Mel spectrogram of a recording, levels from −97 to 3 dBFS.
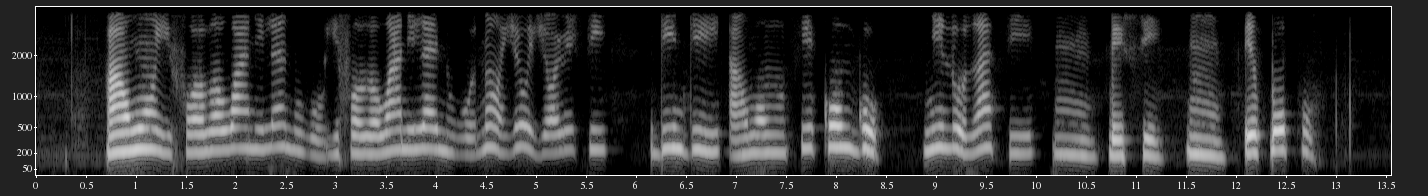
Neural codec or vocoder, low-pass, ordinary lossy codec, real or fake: codec, 44.1 kHz, 2.6 kbps, SNAC; 3.6 kHz; none; fake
